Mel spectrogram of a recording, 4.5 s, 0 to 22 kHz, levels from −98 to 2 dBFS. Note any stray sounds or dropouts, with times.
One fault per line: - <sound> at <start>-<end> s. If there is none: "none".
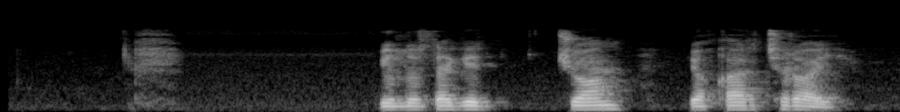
none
